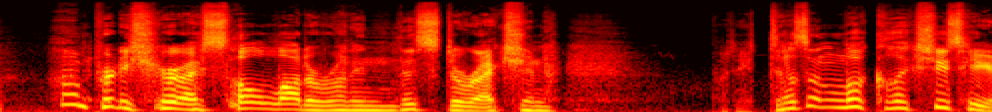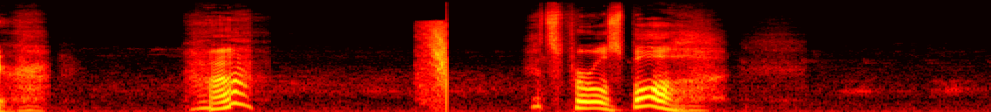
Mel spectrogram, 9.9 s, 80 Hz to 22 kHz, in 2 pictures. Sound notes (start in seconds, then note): 8.6 heavy breathing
